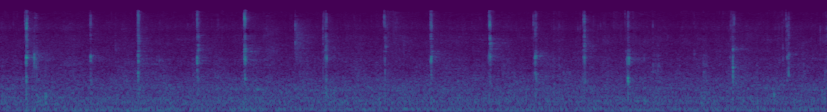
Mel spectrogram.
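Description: Close-up chewing of fried stuffed tofu (tahu sumpel): faint, short, wet mouth clicks at about two a second.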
